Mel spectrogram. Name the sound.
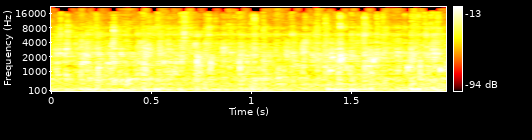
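strong stream of water filling a container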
